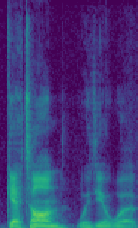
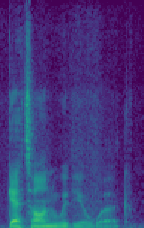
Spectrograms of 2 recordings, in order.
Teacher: Our pronunciation, get on with your work. We stress on. Get on with your work.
